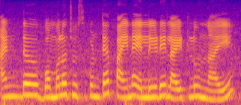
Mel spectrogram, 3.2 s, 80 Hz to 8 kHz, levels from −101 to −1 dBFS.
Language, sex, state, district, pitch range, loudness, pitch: Telugu, female, Telangana, Mahabubabad, 235-280 Hz, -15 LUFS, 255 Hz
